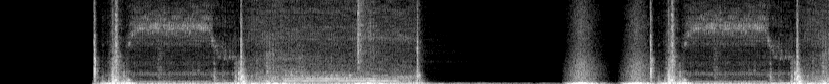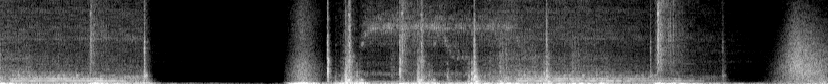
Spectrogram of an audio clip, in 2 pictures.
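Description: Sound effect for an animated intro: a motorised mechanical whir, like panels sliding into place, starting with clunks and fading out. It plays three times, about four seconds apart, as the boxes turn.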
